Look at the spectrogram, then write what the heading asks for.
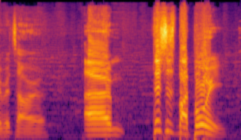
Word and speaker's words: Metara: And Madata, is that how you say it? Yeah, Matara. You can just say Matara.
